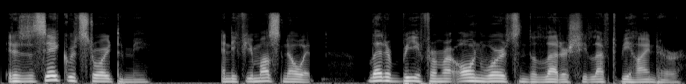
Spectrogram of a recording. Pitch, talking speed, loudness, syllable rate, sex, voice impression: 130 Hz, 235 wpm, -19 LUFS, 5.6 syllables/s, male, masculine, adult-like, thick, tensed, powerful, slightly hard, clear, raspy, cool, intellectual, mature, wild, lively, slightly strict, intense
